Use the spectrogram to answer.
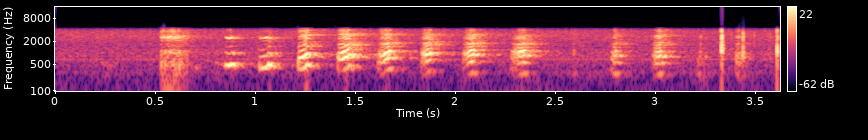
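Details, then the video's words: A pet bird snoring while asleep on top of its owner: about ten short, nasal, rhythmic grunting pulses at a steady pace, ending with two sharp clicks. "Snoring Bird"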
